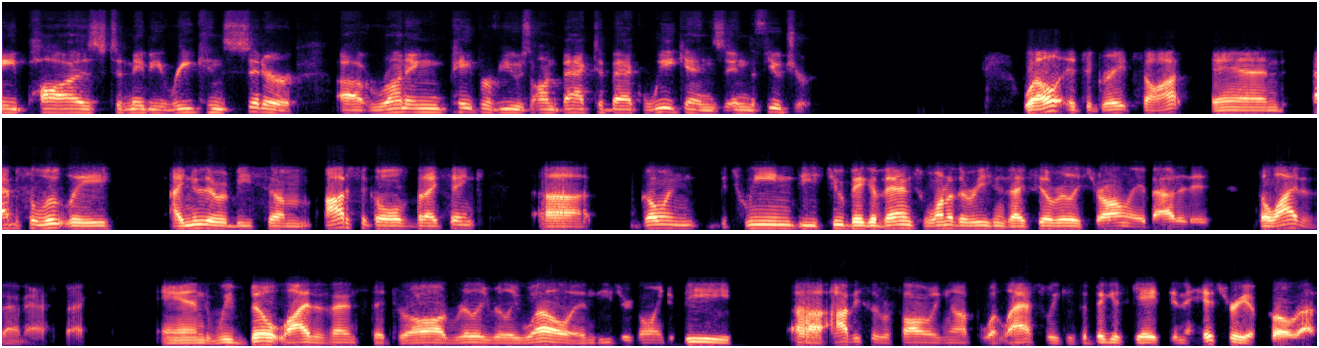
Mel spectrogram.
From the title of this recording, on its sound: AEW All Out Media Conference Call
